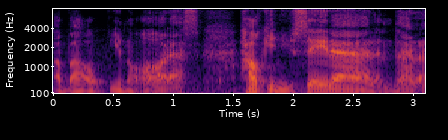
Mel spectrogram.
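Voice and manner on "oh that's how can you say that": indignant, outraged, complaining, scolding rant. Retelling an email from a lady who went off on him: imitating an angry complainer. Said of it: "a lady that just went off on me".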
